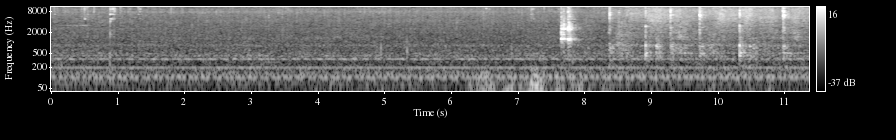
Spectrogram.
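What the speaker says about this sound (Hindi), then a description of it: "और इन सबको ऐसे मिक्स कर देते हैं।" Tomatoes and spices being mixed in a pan for prawn masala: a quiet, steady sizzle at first, then louder bursts of scraping and clinking as the spoon moves through the masala toward the end.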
